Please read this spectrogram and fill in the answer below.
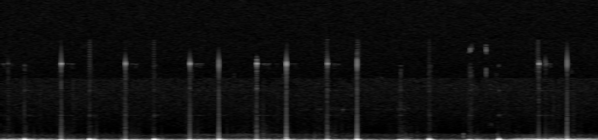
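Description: Steady, soft, low thumps repeat evenly under a faint hum, giving a continuous heartbeat rhythm.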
